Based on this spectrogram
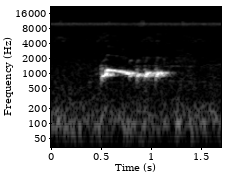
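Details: Single phrase from a local zebra dove, recorded as a lure sound: a quick trilled run of mellow coo notes, steady in pitch and about three-quarters of a second long, with little else audible.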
